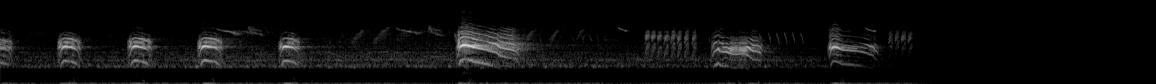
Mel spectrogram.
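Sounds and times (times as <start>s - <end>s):
long-legged buzzard giving short downward-slurring mewing calls: 0.0s - 3.2s, 4.6s - 5.4s, 6.9s - 8.8s.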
